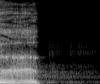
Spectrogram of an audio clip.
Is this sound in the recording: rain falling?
no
